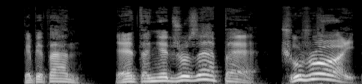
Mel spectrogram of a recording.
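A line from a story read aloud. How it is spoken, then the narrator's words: Shouts from behind. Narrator (Russian): закричали сзади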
